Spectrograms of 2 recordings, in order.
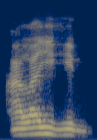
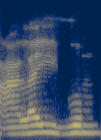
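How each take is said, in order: First: The last syllable has the vowel i. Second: The last syllable has the vowel u. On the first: This is the common reading, easier on the tongue. "Tujuannya memudahkan" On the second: This is an alternative reading, heavier on the tongue. "Kalau dalam ilmu tajwid alaihum itu bacaan hamzah"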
